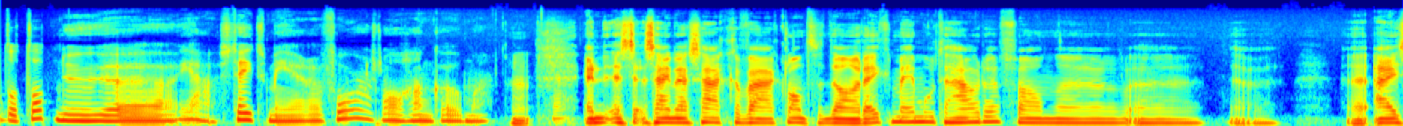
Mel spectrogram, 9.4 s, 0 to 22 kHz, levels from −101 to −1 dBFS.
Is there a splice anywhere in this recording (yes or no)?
yes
